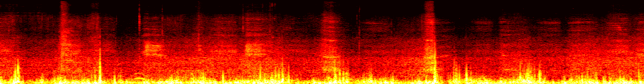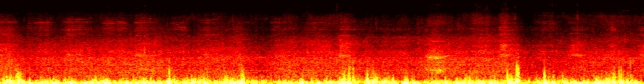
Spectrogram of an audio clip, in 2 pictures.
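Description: Wind buffeting the microphone of a camera on a moving mountain bike, a constant low rumble, with a few sharp knocks in the first several seconds, typical of the bike and camera mount jolting over the path.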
